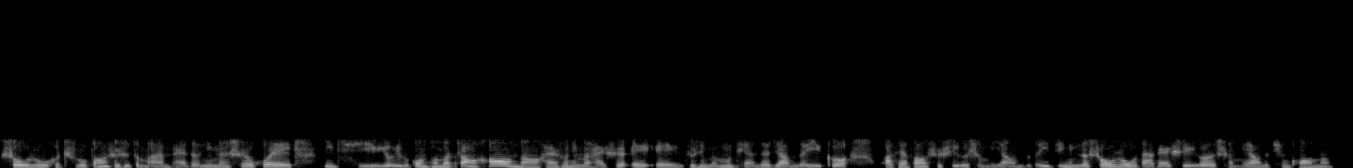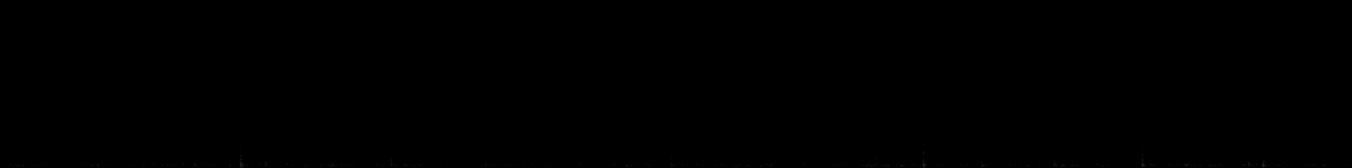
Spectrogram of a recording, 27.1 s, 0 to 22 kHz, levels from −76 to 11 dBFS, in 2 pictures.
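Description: A G.723.1 codec runs through the whole of this speech recording, working at a rate consistent with roughly 6 kbit/s and a telephone band of 250 Hz to 3.7 kHz. Its coarse 30 ms frames and heavy compression leave the voice muffled and hoarse, with consonants smeared.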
